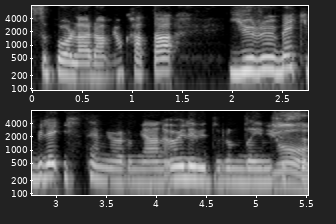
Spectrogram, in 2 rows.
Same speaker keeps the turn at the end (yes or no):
no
